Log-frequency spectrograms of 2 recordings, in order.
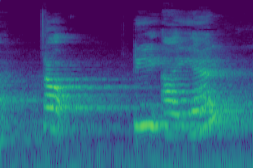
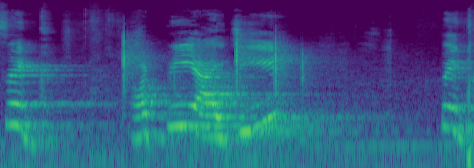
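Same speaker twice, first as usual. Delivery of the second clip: slow spelling out; much slower than usual. Shown as a demonstration. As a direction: spell each letter very slowly, then the word. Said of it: "तो". (बच्चों को धीरे-धीरे अक्षर जोड़कर सिखाना)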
